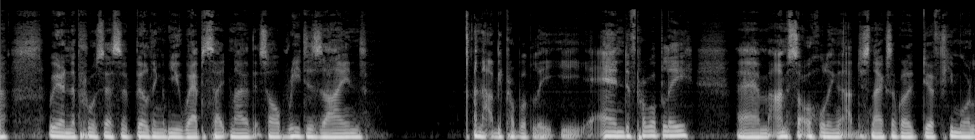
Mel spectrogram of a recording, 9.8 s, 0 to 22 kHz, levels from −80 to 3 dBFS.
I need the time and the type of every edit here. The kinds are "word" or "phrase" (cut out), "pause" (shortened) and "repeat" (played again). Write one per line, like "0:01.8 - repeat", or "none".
0:01.7 - word
0:02.3 - word
0:02.8 - phrase
0:05.0 - phrase
0:06.3 - word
